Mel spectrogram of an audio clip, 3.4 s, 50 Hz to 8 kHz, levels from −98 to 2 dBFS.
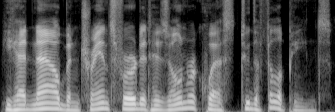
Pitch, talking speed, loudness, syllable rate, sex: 125 Hz, 215 wpm, -19 LUFS, 5.5 syllables/s, male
